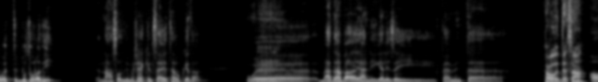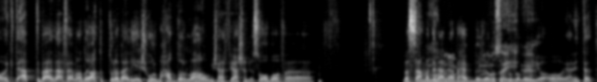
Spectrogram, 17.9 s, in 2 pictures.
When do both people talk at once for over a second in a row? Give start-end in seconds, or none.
15.3-17.1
